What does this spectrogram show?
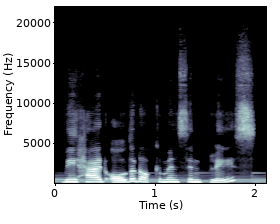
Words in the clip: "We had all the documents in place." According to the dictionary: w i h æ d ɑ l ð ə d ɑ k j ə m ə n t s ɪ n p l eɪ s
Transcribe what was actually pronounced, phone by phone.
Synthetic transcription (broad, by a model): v i h æ d ɑ l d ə d ɑ k j ə m ə n t s ɪ n p l eɪ s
